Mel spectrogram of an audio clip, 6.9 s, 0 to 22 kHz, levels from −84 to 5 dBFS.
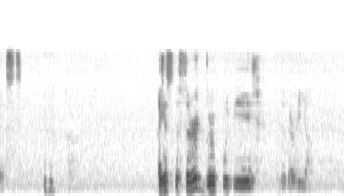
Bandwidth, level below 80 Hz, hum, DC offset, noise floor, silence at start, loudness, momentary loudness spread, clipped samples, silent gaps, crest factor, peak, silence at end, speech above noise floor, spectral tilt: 8 kHz; -90 dBFS; none; under 0.1%; -66 dBFS; 0 s; -31 LUFS; 23 LU; under 0.1%; none; 20 dB; -16 dBFS; 0.75 s; 35 dB; -4 dB/octave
